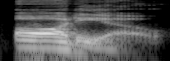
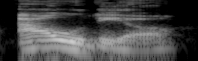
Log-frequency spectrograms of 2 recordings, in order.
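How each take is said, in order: First: The first vowel is an 'aw' sound. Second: The first vowel is not an 'aw' sound. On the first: The speaker calls it right. "Awe, like awesome" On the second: The speaker calls it wrong. "not audio"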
